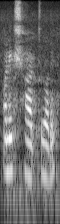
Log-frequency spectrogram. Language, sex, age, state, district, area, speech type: Bengali, female, 18-30, West Bengal, Uttar Dinajpur, urban, spontaneous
